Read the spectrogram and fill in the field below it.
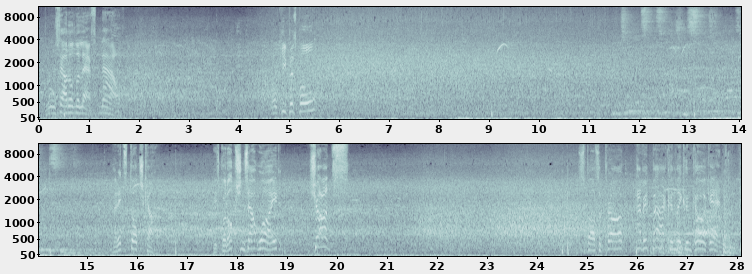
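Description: A stadium crowd roars and murmurs steadily.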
